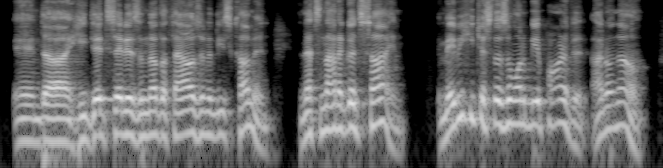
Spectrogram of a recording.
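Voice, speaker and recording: Against a quiet background, a man with a strong Brooklyn accent talks at a very fast pace in a fairly high pitch with very wide pitch swings. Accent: strong Brooklyn New York. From Brooklyn, New York, Puerto Rican family. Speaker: criminal defense attorney. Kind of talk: interview conversation. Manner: repetitive, halting starts.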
